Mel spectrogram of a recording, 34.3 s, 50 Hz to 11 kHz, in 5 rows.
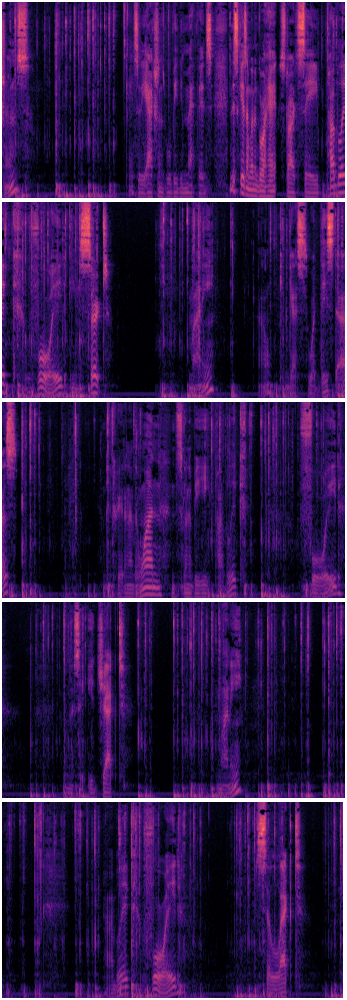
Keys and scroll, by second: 6.9 Return, 18.6 Return, 29.8 Return.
